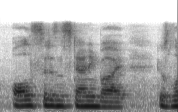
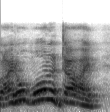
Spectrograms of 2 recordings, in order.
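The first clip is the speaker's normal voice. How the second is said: high, loud panicked yell; imitated screaming; 9 semitones higher, 7 dB louder than usual. Koyomi struggles in Den's grip, high screaming protest. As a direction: scream it in acted terror. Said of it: "she's screaming and struggling".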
